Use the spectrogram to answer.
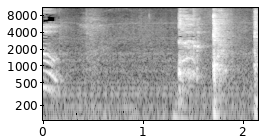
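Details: Two or three short coughs from a sick child (Ara) with fever, flu and cough, taken to a pharmacy and given paracetamol and cold medicine; a sick child's cough.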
